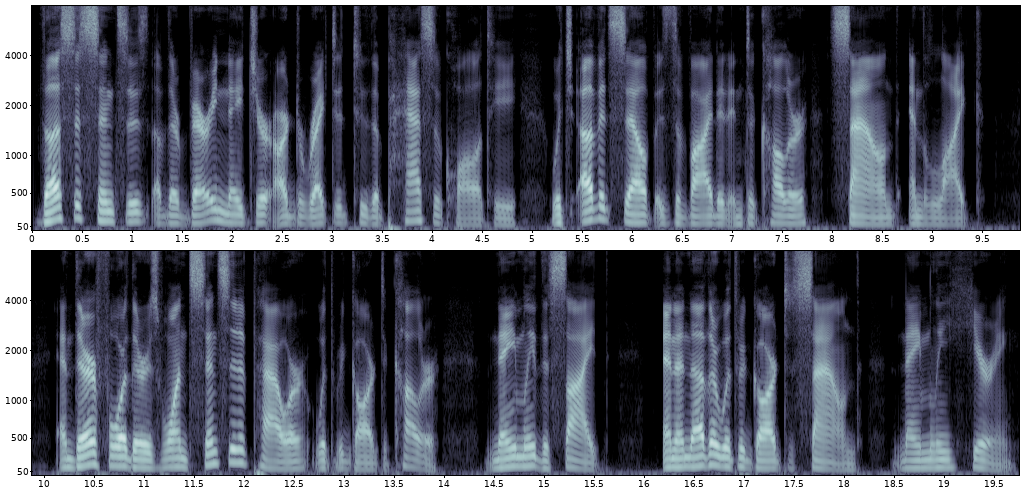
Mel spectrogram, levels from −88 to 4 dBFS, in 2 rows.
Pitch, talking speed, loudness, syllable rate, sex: 105 Hz, 140 wpm, -20 LUFS, 4.8 syllables/s, male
